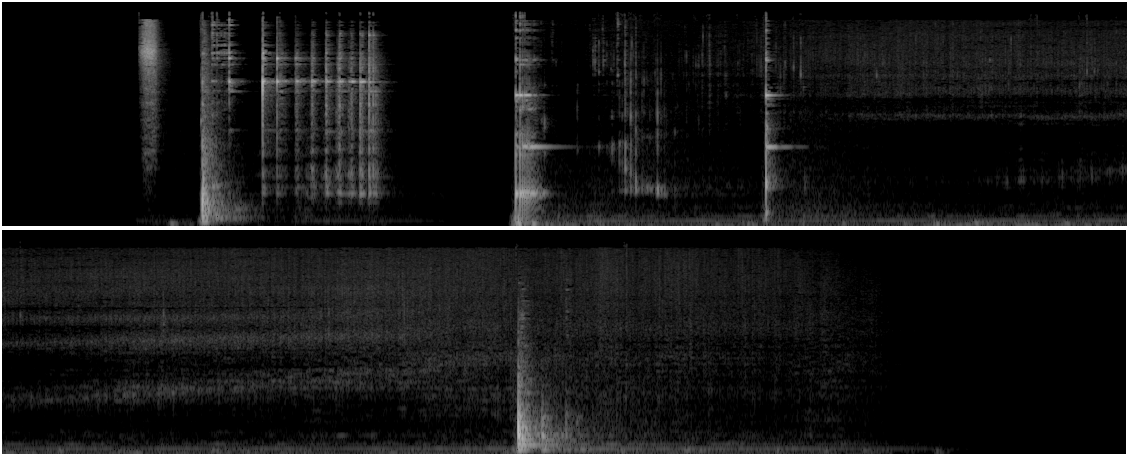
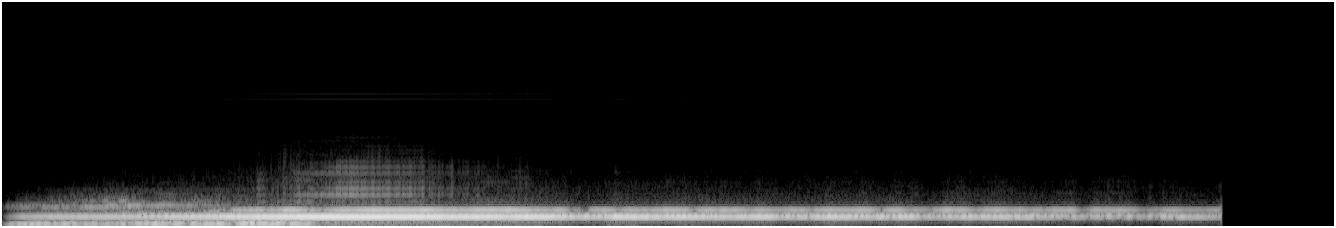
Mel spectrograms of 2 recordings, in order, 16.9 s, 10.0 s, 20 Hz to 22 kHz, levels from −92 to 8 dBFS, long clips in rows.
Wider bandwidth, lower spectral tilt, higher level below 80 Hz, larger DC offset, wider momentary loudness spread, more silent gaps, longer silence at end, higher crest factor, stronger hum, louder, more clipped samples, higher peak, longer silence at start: first, 17.5 kHz vs 0.7 kHz; second, -1.5 dB/octave vs -18.5 dB/octave; second, -64 dBFS vs -28 dBFS; neither; first, 27 LU vs 18 LU; first, 3.35-3.78 s vs none; first, 4.15 s vs 0.85 s; first, 38 dB vs 12 dB; neither; second, -30 LUFS vs -13 LUFS; neither; about the same, 0 dBFS vs -2 dBFS; first, 1 s vs 0.05 s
